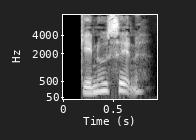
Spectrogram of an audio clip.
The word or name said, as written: genudsende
